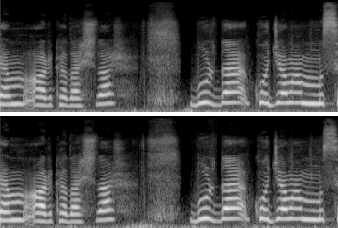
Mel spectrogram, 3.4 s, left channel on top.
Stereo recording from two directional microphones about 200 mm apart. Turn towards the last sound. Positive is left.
turn(degrees=10)  # may be behind; listen again after turning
